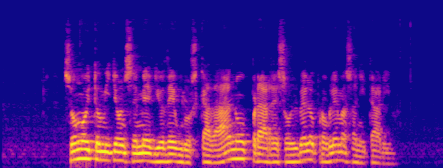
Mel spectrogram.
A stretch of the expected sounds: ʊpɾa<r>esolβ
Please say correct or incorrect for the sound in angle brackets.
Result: correct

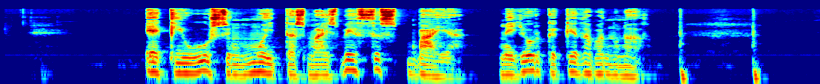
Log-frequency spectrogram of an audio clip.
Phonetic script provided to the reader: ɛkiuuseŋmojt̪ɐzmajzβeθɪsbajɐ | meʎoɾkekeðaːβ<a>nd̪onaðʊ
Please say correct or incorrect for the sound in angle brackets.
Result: correct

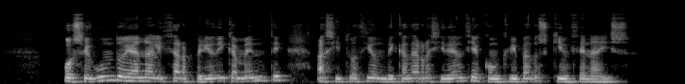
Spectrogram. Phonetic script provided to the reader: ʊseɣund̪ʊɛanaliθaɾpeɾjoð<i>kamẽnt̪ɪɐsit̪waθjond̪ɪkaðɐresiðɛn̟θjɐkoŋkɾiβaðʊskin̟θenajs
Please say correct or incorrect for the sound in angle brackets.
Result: correct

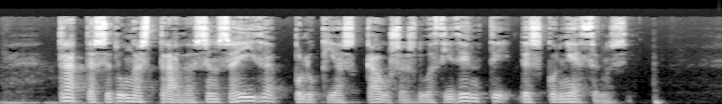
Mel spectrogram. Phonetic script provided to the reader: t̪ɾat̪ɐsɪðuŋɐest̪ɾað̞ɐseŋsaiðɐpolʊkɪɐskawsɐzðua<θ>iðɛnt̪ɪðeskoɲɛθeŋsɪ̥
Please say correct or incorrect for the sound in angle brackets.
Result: correct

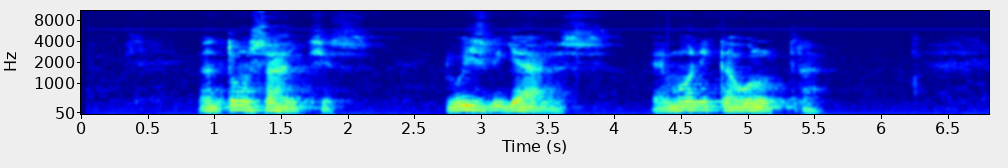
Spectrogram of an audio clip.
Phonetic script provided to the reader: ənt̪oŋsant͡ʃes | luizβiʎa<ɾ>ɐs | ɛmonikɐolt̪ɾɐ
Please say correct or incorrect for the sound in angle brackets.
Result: correct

